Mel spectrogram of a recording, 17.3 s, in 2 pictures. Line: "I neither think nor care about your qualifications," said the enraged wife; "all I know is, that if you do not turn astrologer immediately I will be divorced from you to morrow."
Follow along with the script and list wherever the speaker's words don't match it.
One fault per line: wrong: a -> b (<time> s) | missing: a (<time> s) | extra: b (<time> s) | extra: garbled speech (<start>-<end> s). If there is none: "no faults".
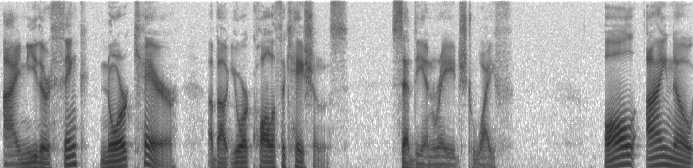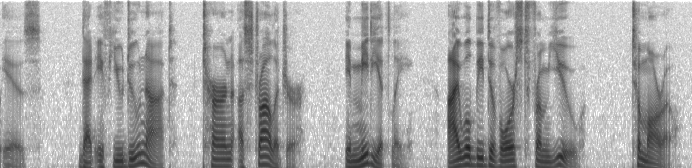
no faults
